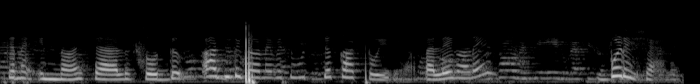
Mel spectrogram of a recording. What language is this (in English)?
Dogri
